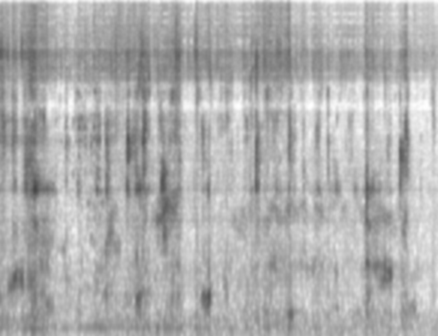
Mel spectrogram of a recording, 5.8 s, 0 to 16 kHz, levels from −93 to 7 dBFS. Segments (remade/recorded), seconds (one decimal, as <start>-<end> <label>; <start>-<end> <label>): 0.0-0.7 remade; 0.7-1.4 recorded; 1.4-5.8 remade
